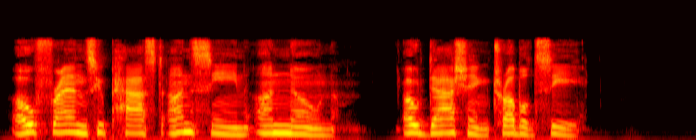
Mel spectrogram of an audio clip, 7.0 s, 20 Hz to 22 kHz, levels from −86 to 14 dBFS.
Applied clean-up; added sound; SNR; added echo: neural separator model SepFormer DNS4.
